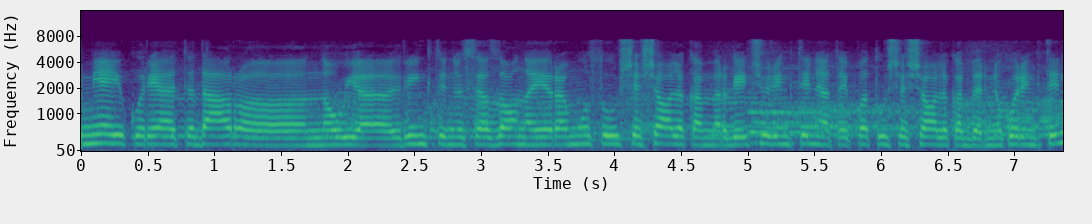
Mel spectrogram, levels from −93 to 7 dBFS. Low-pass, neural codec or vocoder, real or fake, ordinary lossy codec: 7.2 kHz; none; real; AAC, 48 kbps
